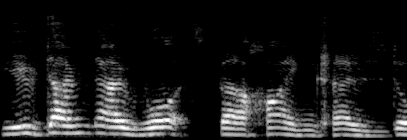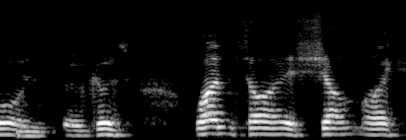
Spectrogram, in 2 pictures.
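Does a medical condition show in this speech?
Yes: cerebral palsy; cerebral palsy from birth, uses walking stick, holding handheld mic prevents walking stick use on stage; speech sounds unusual, self-described as talking funny.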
